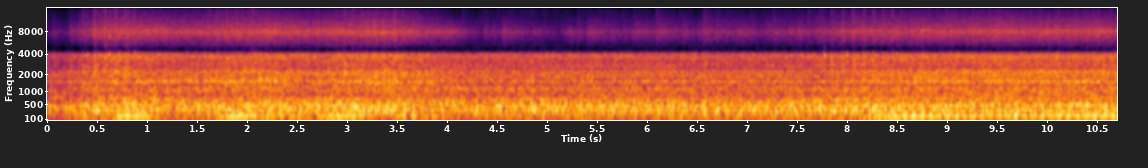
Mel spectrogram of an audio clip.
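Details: Idle and revs with a harsh, hissy puffing rising with engine speed; suspected exhaust leak, not confirmed. Engine warming with good oil pressure, though not charging (owner suspects something unhooked).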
